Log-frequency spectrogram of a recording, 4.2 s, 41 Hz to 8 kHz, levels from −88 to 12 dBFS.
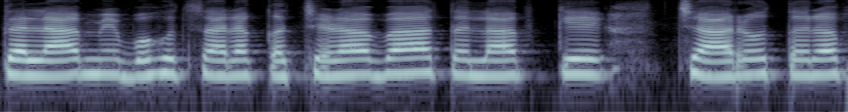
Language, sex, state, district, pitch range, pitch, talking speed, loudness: Bhojpuri, female, Bihar, Muzaffarpur, 235-250 Hz, 245 Hz, 155 wpm, -15 LUFS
